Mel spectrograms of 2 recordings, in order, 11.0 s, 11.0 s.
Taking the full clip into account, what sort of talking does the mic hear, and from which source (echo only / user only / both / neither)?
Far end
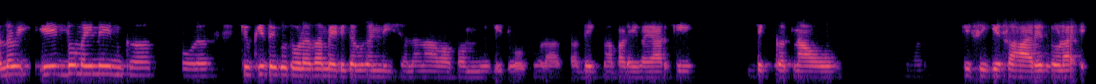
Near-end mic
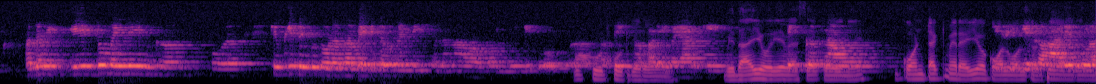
both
